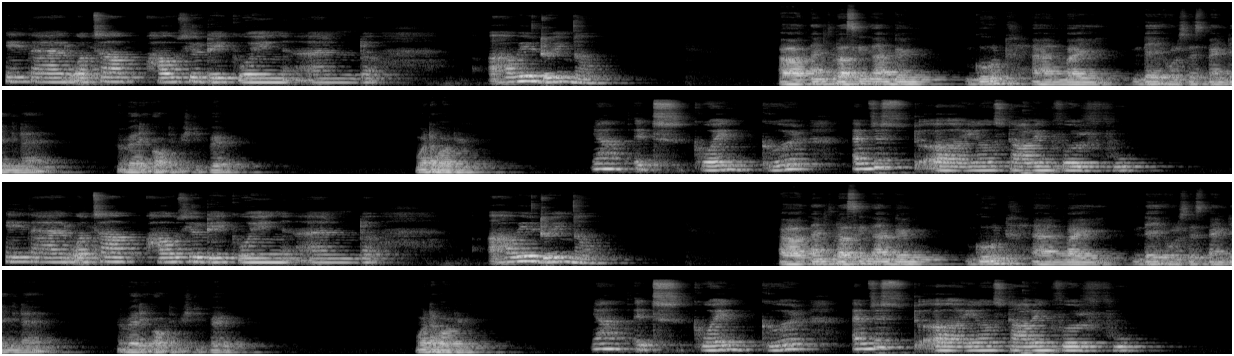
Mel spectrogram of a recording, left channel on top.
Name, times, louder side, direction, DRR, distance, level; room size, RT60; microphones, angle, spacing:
voice 1, 0.0-4.1 4.9-5.9 18.2-20.5 20.8-23.5, equal, 25° right, -6 dB, 1.1 m, -21 dB
voice 2, 7.8-9.2 9.6-11.0 11.3-12.7 13.4-14.6 16.4-17.0, left 1 dB, 25° left, -5 dB, 1.6 m, -20 dB
6.1 x 2.1 x 3.9 m, 0.77 s
head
